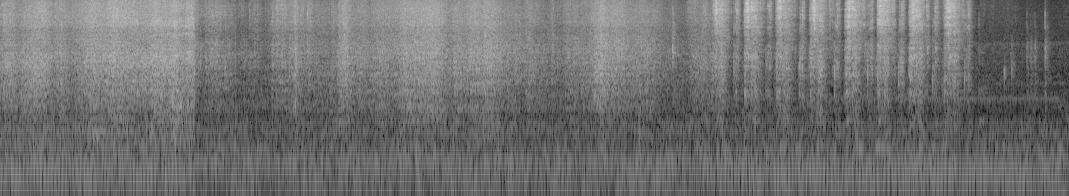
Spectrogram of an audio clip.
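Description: Plastic bags and sheeting rustling and crinkling as they are pulled off wrapped, still-damp clay totems, ending in a quick run of sharp crinkles in the last three seconds.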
